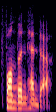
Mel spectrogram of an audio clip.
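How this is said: The name is said with Dutch pronunciation. This is the original family pronunciation. "he pronounces it the proper way"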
